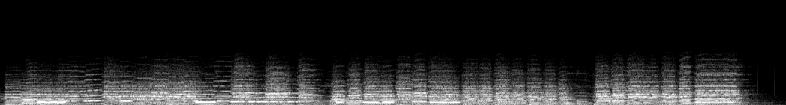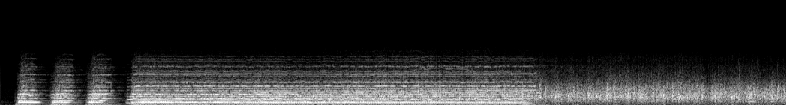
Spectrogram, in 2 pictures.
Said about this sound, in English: That was …, played by the orchestra.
